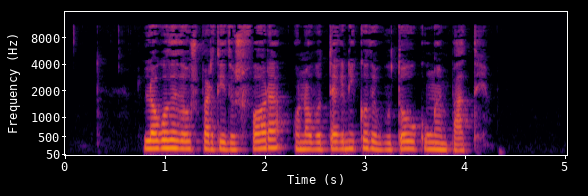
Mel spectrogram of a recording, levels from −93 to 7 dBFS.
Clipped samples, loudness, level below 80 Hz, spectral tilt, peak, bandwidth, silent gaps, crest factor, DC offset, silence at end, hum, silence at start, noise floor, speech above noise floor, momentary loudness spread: under 0.1%; -26 LUFS; -68 dBFS; -5.5 dB/octave; -8 dBFS; 11.5 kHz; none; 18 dB; under 0.1%; 0.8 s; none; 0.8 s; -81 dBFS; 56 dB; 9 LU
